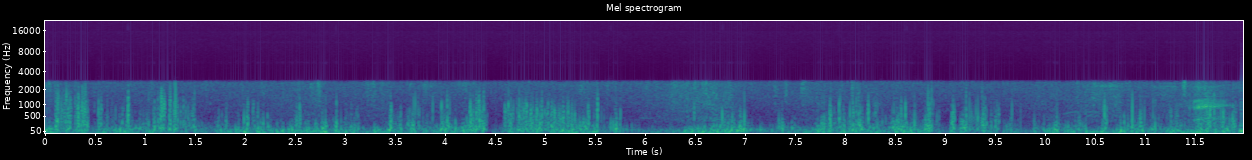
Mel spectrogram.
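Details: Heavy wind buffeting a microphone outdoors, with rumbling gusts and rustling throughout, and no clear animal sound.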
